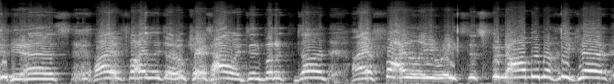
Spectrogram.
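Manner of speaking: giddy madman savoring his win; gleeful villain laughing. Retold or imitated. Villain gloats about reaching the phenomenon, laughing gleefully. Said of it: "the dude is just sitting there like".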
